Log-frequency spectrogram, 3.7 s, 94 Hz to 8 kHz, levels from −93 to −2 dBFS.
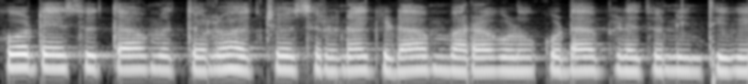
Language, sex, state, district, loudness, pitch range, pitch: Kannada, female, Karnataka, Bidar, -15 LUFS, 195-210 Hz, 200 Hz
